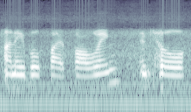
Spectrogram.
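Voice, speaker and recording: A voice reading a recorded airport weather broadcast in a flat, steady recitation of numbers, heard over an aircraft radio. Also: mid-range voice, fairly quick. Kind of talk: recorded weather and runway information readout. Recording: narrow radio band with clear cockpit noise.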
